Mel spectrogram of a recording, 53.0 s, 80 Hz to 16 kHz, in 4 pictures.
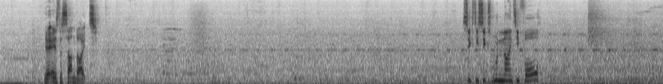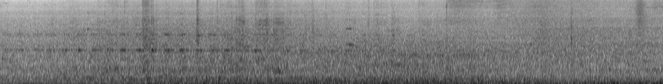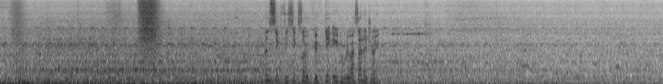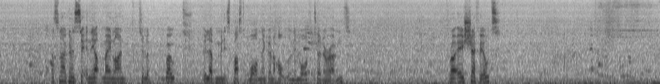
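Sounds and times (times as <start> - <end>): diesel locomotive passing: 0.0 - 52.9
train wheels on rail: 0.0 - 52.9.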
